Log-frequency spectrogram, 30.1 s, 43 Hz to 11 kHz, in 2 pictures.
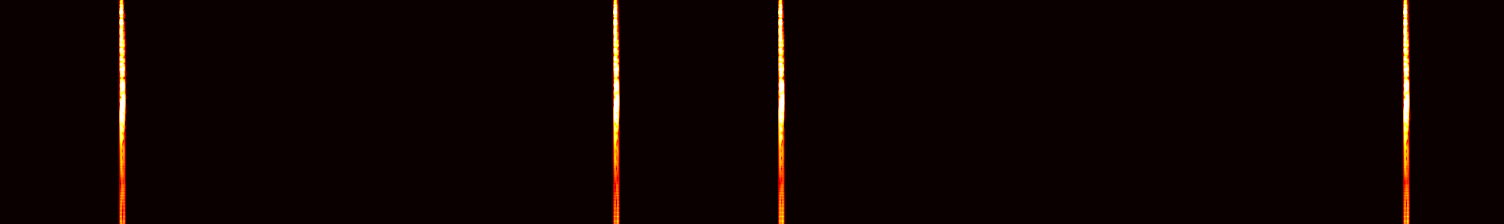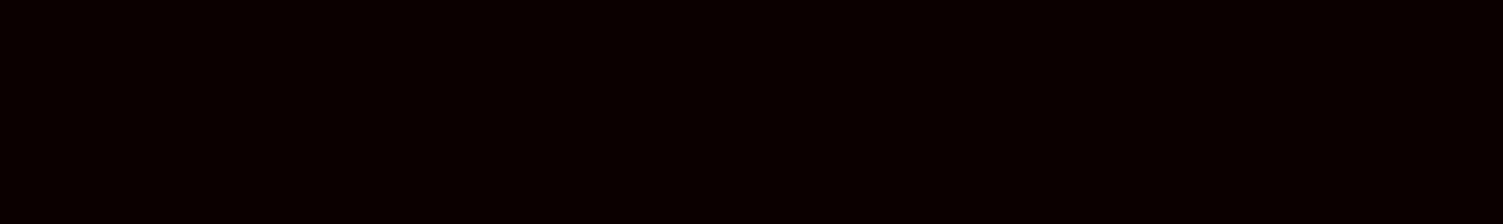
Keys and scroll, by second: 3.3 Delete, 10.7 8, 11.1 Return, 12.3 ctrl+a, 14.7 ctrl+a, 15.1 6.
